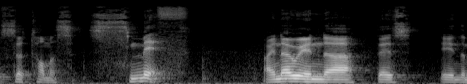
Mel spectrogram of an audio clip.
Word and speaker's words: Smith: Spelt with an I, but we probably pronounce his name Smith because on the print, it actually says Smith, M-I-T-H, S-M-I-T-H. But also the family writer, and the family still existed there, they call it writer this, but they pronounce it Smith.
